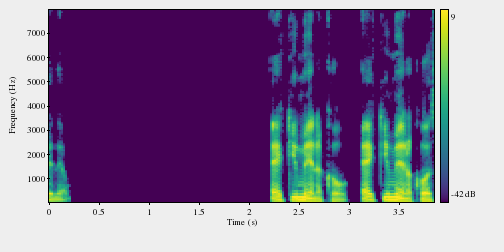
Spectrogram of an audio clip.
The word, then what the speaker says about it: ecumenical: Ecumenical is how you say it.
